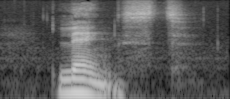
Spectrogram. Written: längst

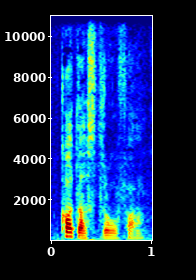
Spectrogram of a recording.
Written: ramp

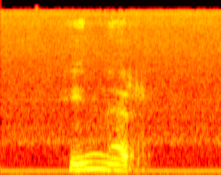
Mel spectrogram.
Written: hinner

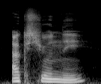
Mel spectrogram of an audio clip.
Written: actuate

